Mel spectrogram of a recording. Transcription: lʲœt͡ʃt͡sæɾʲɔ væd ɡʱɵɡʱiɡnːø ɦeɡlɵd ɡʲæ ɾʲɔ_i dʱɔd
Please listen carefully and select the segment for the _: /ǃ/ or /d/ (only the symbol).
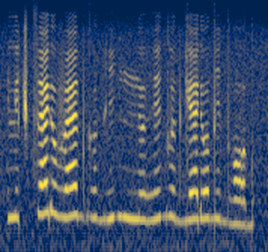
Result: d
